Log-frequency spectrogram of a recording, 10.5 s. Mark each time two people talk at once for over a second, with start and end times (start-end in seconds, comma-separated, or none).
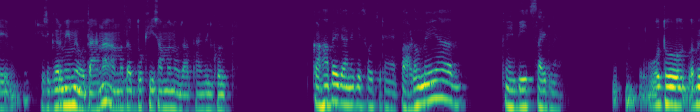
none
